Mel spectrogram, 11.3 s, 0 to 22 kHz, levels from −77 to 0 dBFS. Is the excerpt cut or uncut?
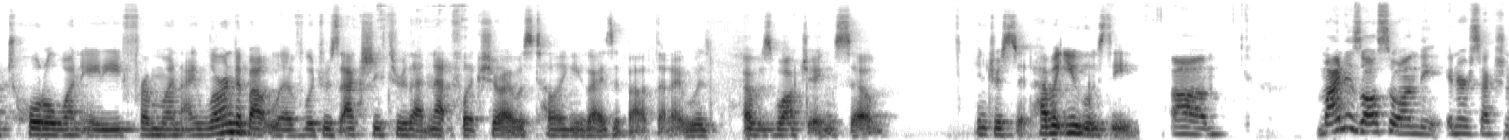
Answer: cut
